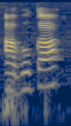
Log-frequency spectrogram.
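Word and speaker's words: avocat: you simultaneously first profession is Advocate which is pronounced as Avoca in the masculine form and in the feminine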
